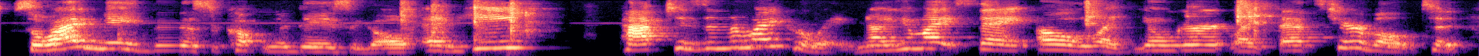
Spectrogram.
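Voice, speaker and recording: Cooking-class host, woman, chatty and explanatory, higher voice, mic at a distance. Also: big pitch swings, normal speed, a bit bright, a little hiss or hum. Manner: chatty, explains as she goes. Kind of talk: casual cooking demonstration.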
